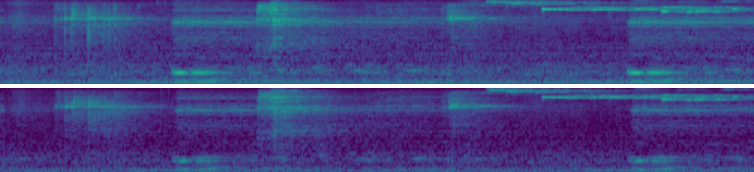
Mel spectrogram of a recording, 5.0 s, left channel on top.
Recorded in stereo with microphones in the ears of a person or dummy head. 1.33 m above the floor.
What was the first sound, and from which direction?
Keys jangling, 50° left (ahead or behind).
